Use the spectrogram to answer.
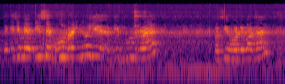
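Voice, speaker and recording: A woman from Pakistan hosting a home cooking demonstration, calmly explaining each step and often inviting viewers to look. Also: extremely high pitch, normal speed. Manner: calm, homely explaining, often saying "dekhiye ji". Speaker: cooking channel host. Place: home kitchen, indoors. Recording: echoey kitchen with faint hum.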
